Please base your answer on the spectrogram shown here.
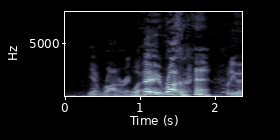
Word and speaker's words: Roderick: liver how are you well say my name rodick yeah rodick hey rodick what are you a gym teacher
